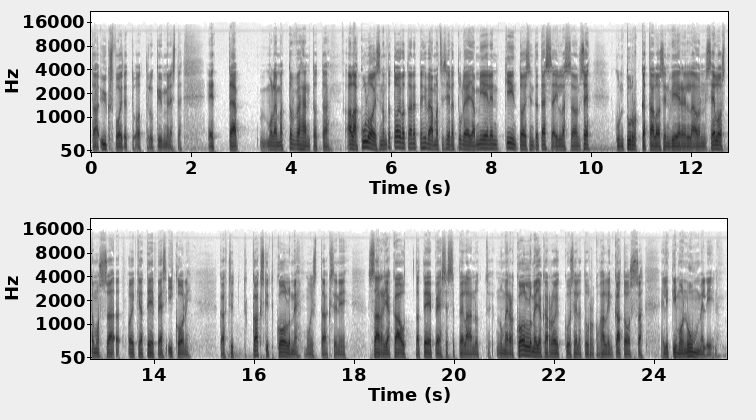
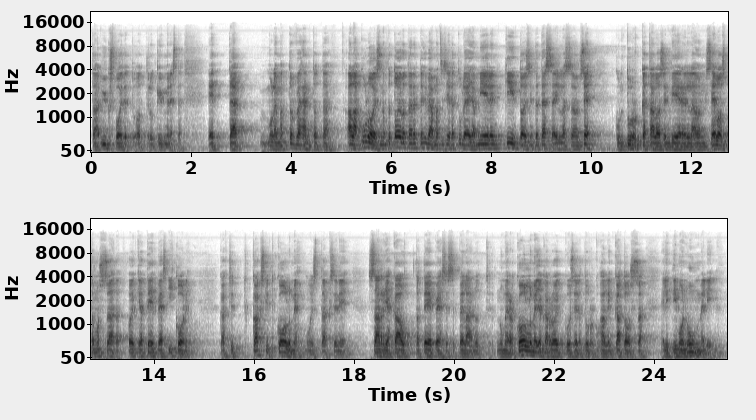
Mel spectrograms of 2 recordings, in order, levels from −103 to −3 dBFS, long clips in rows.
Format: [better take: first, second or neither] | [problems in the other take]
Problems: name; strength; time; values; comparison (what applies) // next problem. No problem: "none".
first | room echo; very slight; dies away in 0.6 s // off-mic speech; somewhat distant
